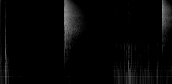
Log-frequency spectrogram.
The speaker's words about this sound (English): Anyway, hold on, let me clap.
